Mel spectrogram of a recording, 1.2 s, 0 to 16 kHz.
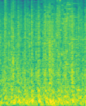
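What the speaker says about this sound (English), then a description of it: "it's an automatic pistol" Rapid automatic pistol fire in Saints Row 5, a loud, fast stream of tightly spaced shots rattling without pause through the brief moment.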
